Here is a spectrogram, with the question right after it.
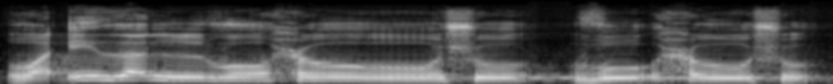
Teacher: حا کی آواز نمایاں کریں گے، حلق سے نکالیں گے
